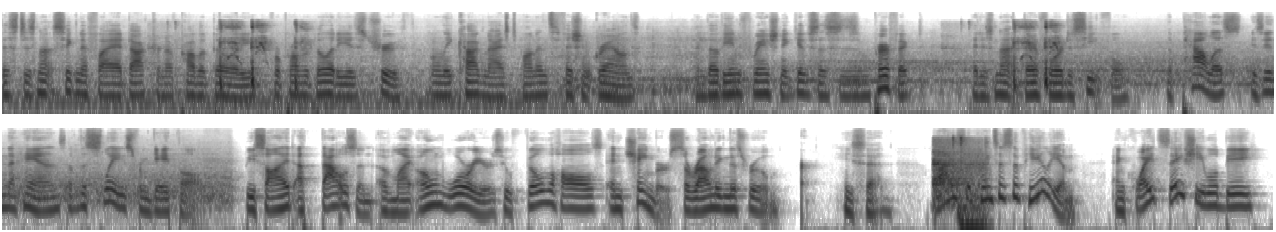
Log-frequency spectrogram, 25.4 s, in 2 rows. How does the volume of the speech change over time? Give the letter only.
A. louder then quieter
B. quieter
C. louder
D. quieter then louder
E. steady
E.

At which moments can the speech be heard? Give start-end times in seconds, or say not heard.
0.0-25.2.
